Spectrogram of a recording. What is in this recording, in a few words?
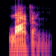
"liven", American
